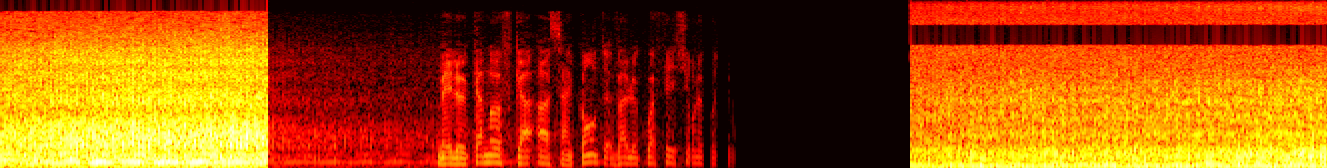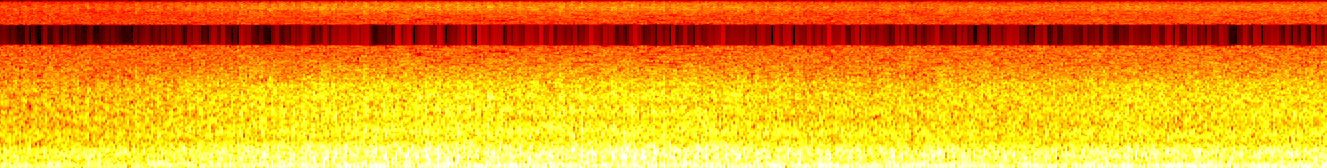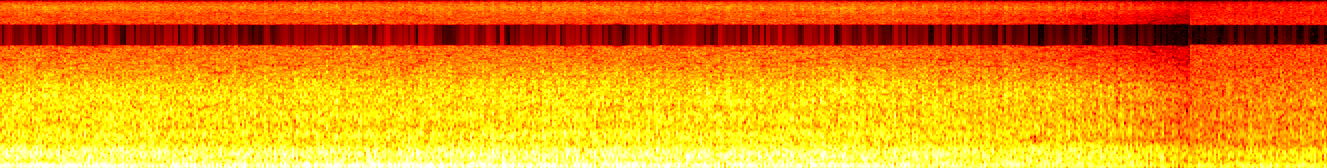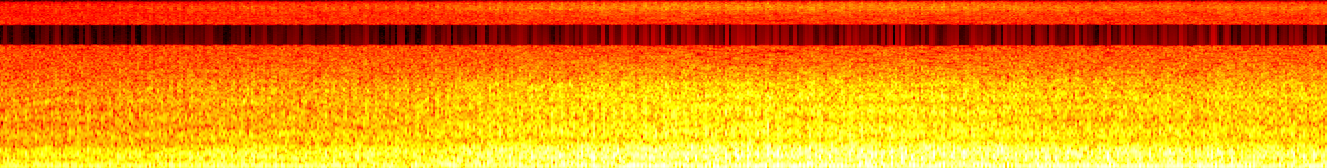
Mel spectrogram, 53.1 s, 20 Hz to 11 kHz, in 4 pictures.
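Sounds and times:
engine rumble: 0:00.0 - 0:02.7
helicopter running: 0:00.0 - 0:02.7, 0:09.2 - 0:53.0
low hum: 0:00.0 - 0:02.7, 0:09.2 - 0:53.0.

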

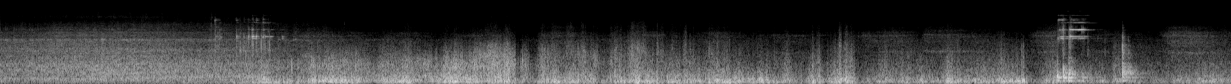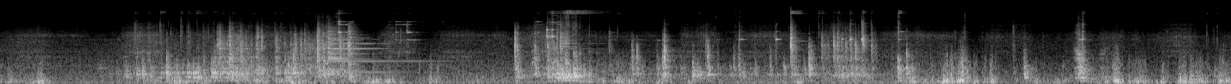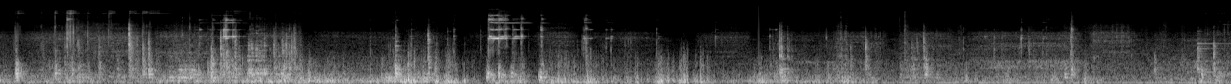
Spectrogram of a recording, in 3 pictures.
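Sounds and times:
steel chains clanking on metal: 0:02.1 - 0:03.1, 0:10.6 - 0:11.5, 0:13.4 - 0:23.6, 0:24.3 - 0:27.7, 0:28.4 - 0:36.9.

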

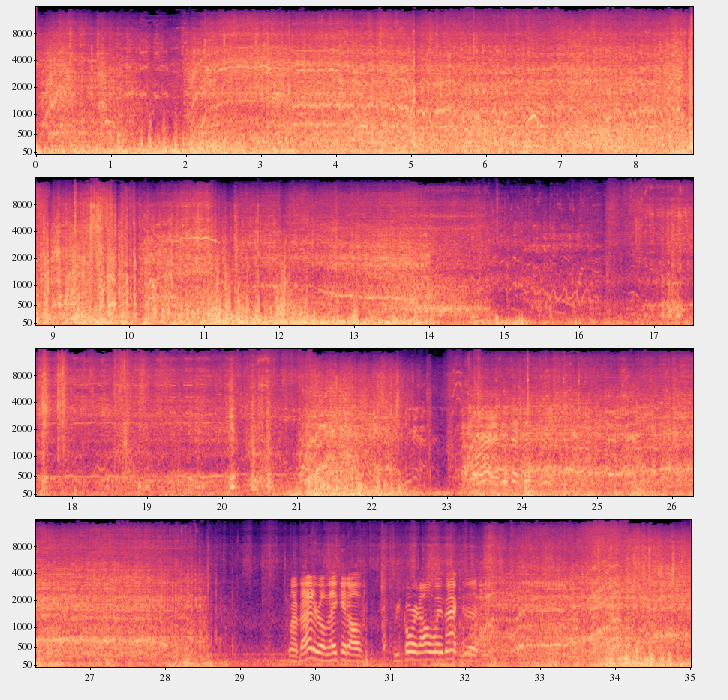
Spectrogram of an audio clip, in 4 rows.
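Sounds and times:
toy truck motor whining: 0:00.0 - 0:28.8, 0:31.9 - 0:35.0
chassis rumbling on rough ground: 0:00.0 - 0:35.0.

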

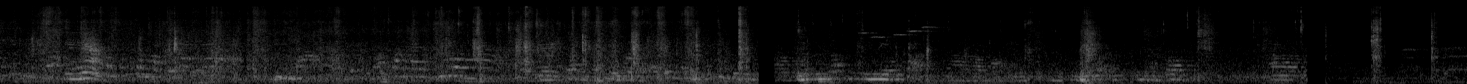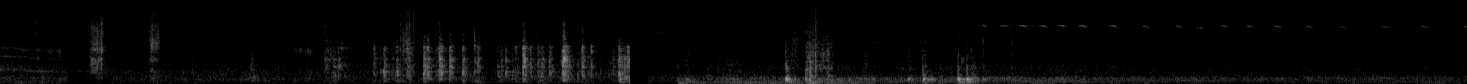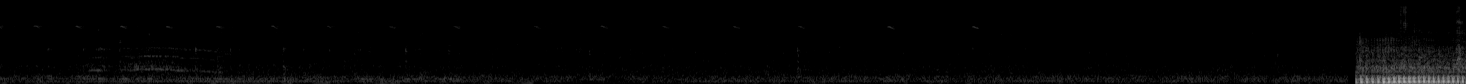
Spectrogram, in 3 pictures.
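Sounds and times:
clattering and knocks: 0:18.0 - 0:21.0.

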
